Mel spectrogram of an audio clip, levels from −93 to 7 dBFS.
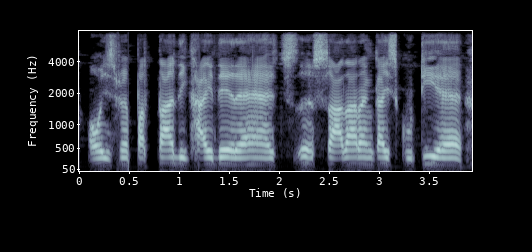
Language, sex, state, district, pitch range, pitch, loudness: Hindi, male, Jharkhand, Sahebganj, 145-150 Hz, 150 Hz, -17 LUFS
